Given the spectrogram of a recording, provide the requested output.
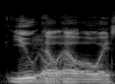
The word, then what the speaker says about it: Ulloa: It's Ulloa, so it's a double L. So yo. It's like Ulloa.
